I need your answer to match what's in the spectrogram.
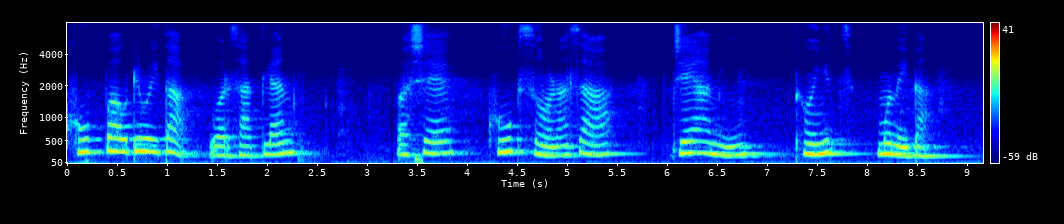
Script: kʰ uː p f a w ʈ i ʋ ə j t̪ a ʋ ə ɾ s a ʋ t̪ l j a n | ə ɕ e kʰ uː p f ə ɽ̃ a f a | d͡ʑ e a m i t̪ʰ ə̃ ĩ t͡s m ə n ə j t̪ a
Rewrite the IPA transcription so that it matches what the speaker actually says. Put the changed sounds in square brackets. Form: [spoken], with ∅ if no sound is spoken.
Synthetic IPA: kʰ uː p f a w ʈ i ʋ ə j t̪ a ʋ ə ɾ s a [∅] t̪ l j a n | ə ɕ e kʰ uː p [s] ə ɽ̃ a [s] a | d͡ʑ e a m i t̪ʰ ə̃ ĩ t͡s m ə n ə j t̪ a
